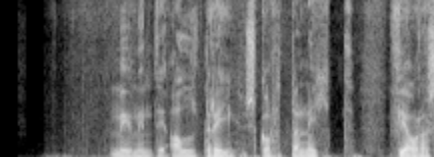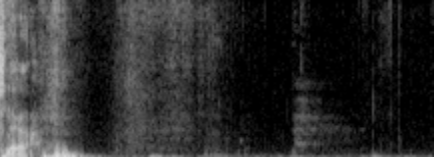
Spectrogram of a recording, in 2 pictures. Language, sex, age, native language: Icelandic, male, 20-29, Icelandic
